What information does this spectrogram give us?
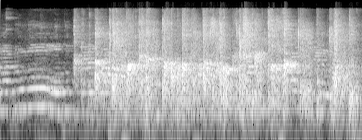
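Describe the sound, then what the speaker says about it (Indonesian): A classroom audience claps for a student presenter after a group discussion report; a brief voice comes first, then steady, dense hand clapping fills the rest. "tepuk tangan dulu untuk Mela."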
